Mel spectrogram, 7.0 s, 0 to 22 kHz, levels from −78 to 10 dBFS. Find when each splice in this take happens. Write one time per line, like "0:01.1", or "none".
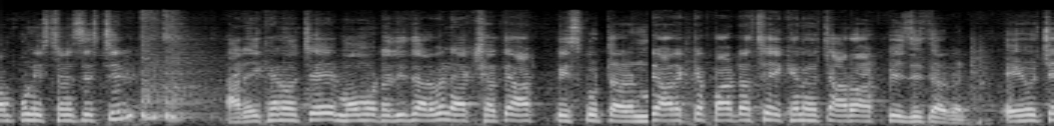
0:04.3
